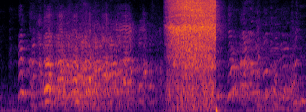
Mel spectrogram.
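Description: Comedy-club audience laughing, with one loud hissing breath close to a handheld microphone a little past halfway, lasting under a second.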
